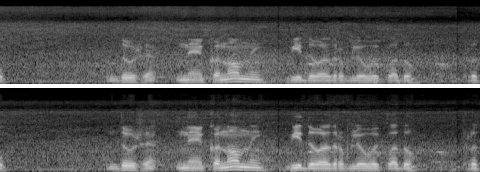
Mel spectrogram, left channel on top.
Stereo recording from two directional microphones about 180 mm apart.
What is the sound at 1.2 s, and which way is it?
Speech, 15° right (ahead or behind).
